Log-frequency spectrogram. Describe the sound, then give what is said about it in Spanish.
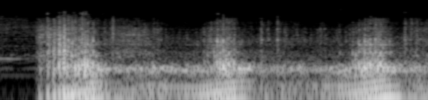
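A car engine strains and revs in three heavy surges, rising and easing each time, loud with a rough, labored growl and no voices. “A tu coche también le cuesta la cuesta de enero.”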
